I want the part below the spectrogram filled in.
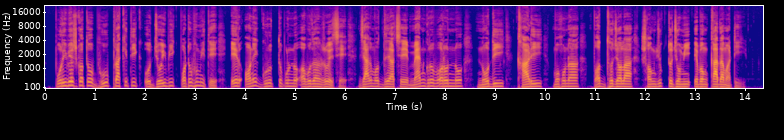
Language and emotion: Bengali, neutral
